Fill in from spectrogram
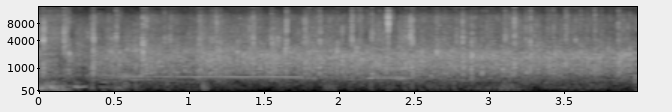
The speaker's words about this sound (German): dieser Applaus ist für mich stellvertretend für die vielen Menschen, die ihre Zeit und ihre Kraft neben ihrem Geld investieren in Prävention, was man nicht messen kann.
